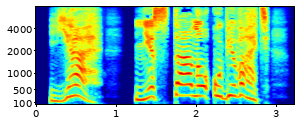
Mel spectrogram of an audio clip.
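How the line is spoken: Shouted. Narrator (Russian): прокричал я

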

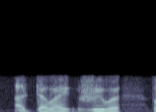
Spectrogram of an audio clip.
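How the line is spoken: Wolf cub hissing. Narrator (Russian): прошипел волчонок

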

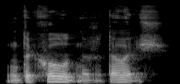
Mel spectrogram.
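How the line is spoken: Timid, stammering. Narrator (Russian): робко заикнулся кто-то

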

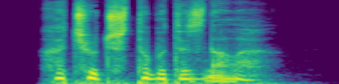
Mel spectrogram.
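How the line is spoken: Quiet. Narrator (Russian): тихо сказал он

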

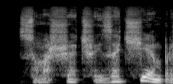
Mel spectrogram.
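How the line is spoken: Whisper. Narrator (Russian): прошептал я

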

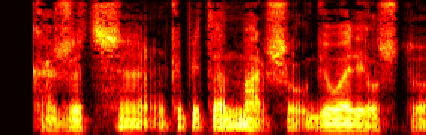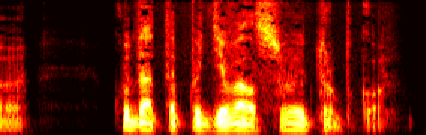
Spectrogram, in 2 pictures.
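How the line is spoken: Thoughtful mutter. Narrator (Russian): задумчиво пробормотал Пуаро

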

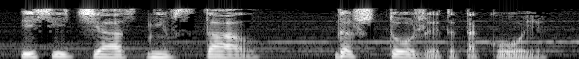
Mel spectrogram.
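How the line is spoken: Sobbing. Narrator (Russian): Всхлипнул

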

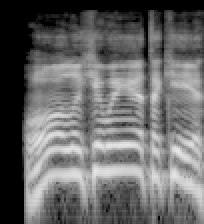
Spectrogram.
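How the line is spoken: Shouting. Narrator (Russian): кричал Янджи

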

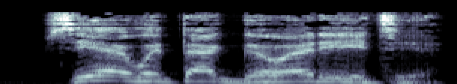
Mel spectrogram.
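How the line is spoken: Malicious smirk. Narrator (Russian): Злобно усмехнулся Стрил

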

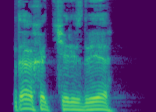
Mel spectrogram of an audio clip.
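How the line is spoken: Dismissive snort. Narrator (Russian): хмыкнул руководитель чрезвычайной следственной комиссии

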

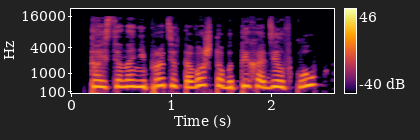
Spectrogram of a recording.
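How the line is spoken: Surprised breathless exhale. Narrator (Russian): удивленно выдохнула она

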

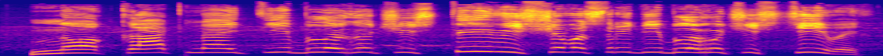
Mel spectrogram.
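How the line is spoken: Yelling. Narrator (Russian): вопил в ответ Лис

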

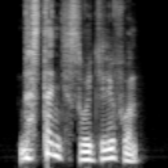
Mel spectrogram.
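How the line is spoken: Laughing request. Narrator (Russian): захохотала, а затем, все так же продолжая смеяться, попросила

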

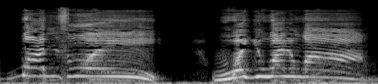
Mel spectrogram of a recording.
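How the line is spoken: Loud shout. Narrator (Chinese): 有人大喊一声

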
